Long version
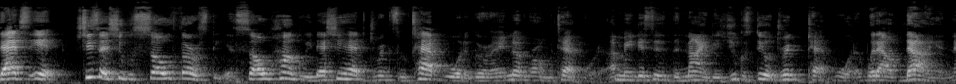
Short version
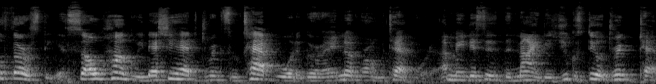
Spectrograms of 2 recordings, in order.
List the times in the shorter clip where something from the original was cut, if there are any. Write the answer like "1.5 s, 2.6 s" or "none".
none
